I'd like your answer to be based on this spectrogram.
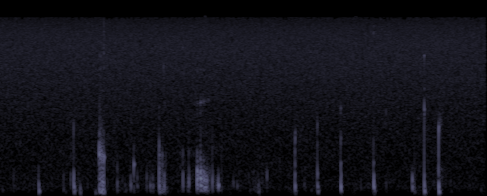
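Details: Stomach growling after dinner, water and gas: quiet irregular gurgles and pops with a few longer rumbles; borborygmi.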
